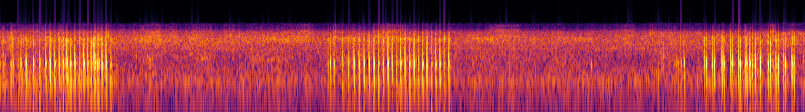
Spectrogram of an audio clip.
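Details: Pug puppy snoring: three bursts of rapid, buzzing, fluttering snores with quieter breathing between them.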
